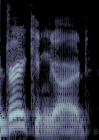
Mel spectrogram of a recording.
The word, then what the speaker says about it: Drakengard: So they changed it to Draen Guard or Draken Guard. uh, however you want to pronounce it.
